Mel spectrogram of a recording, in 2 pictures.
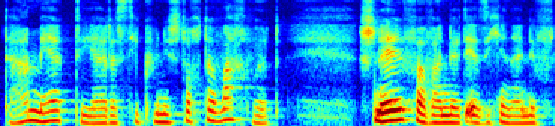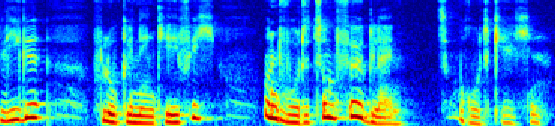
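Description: A woman narrating a fairy tale with expressive storytelling. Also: fairly low pitch, unhurried, breathy edge.

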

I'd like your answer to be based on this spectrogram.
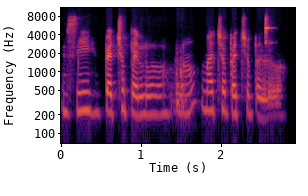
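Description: A woman's voice: medium pitch, flat delivery, moderate pace, creaky, darkish tone. A woman with a Mexican accent chatting casually and informally as a podcast guest, with plenty of slang, in a slightly lo-fi recording.

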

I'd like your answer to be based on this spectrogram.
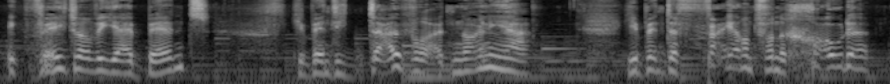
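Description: A woman's voice: unhurried, faint music behind. A woman reading aloud and voicing an arrogant young prince who rants and shrieks boastful curses. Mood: raging. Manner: shrill, ranting, boastful.

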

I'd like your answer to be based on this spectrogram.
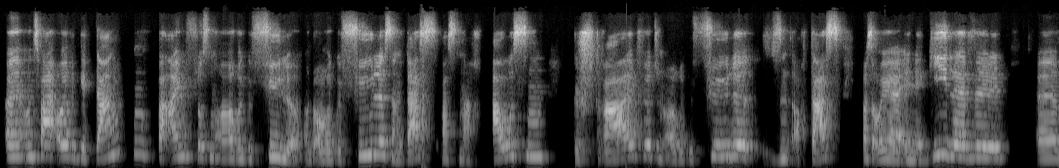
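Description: A woman talking as a life coach, addressing viewers directly in a blunt, colloquial way and slowing down to stress her key points. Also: mid-range voice, a bit bright. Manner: blunt, colloquial, swears casually. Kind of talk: motivational coaching talk to viewers.

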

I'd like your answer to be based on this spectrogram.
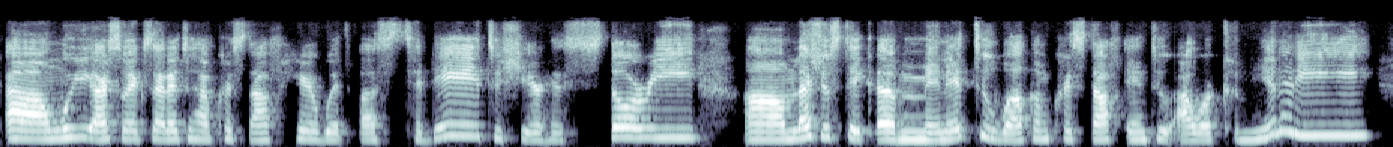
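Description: A woman's voice: a little high, normal speed, hardly any pauses. A woman hosting a podcast, welcoming and interviewing her guest in an effusive, gushing way with frequent "um" and "so". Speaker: podcast host.

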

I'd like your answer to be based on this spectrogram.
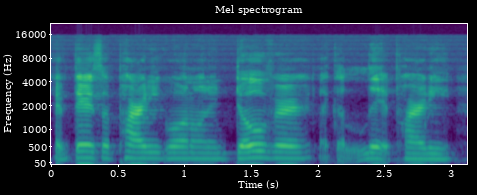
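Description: This is a young female DJ from Delaware, a guest in a relaxed interview, whose voice is smooth, fairly quick and on the low side. She rambles animatedly, filling her speech with "like."

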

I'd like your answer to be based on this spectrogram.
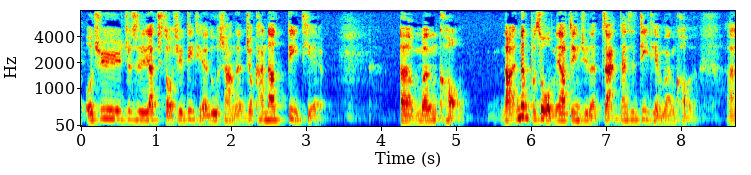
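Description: Woman, mid-twenties, slightly low pitch; chatty solo podcast host, digressive and self-deprecating. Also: creaky. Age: 20s. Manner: chatty, rambling, self-mocking. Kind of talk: casual solo storytelling.

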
